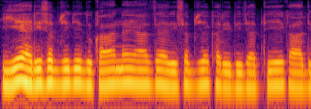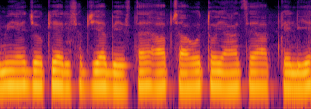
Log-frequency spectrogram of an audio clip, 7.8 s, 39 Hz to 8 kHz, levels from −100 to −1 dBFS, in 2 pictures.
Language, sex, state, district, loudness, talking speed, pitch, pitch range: Hindi, male, Rajasthan, Jaipur, -18 LUFS, 230 wpm, 125 Hz, 120-130 Hz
